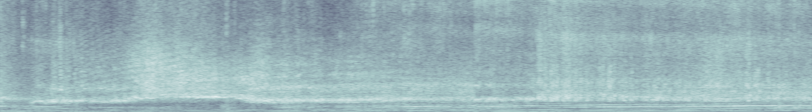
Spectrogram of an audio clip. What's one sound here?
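A car engine hums as the car drives away.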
